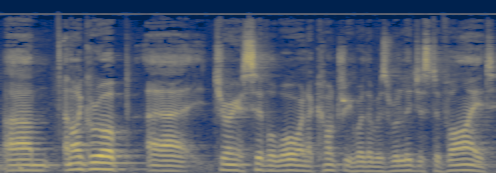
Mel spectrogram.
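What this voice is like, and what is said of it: Non-Australian accent. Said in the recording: “my non-Australian accent”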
